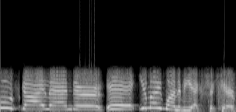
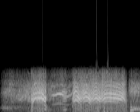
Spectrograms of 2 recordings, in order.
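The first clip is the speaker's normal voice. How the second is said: evil cackle; 4 semitones higher than usual. Acted. Villain gloats.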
